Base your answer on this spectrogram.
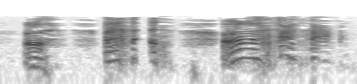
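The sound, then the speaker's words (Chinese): A voice acts out the coughing of Guan Xiangying, a man with a chronic day-and-night cough, riding on horseback: a run of dry coughs, about five or six harsh, voiced bursts in quick uneven succession, fairly loud, with short gaps between them. “”关向英咔咔咳嗽了几口”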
